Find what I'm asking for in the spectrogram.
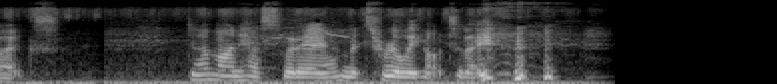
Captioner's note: chuckles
